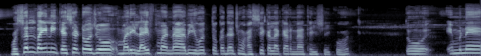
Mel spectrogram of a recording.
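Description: Raised and projected, this man's high voice has a bright, sharp tone and lively intonation. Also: big swings in loudness, dry sound with no echo. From Gujarat, India. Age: young. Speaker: comedian. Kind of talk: interview storytelling. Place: garden. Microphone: studio mic.

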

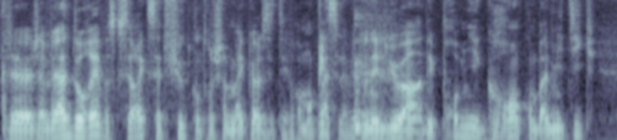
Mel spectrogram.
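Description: Animated and very fast with hardly any pauses, a man talks at a medium pitch with ordinary pitch variation. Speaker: wrestling podcast host. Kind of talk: casual chat. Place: home room. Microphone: studio mic.

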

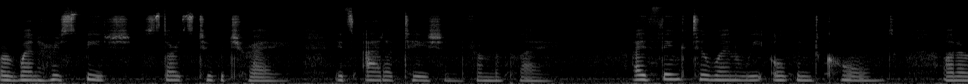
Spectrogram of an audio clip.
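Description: Very slow and somewhat breathy, a woman speaks in a soothing tone with fairly even intonation. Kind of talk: poetry reading. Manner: soothing, relaxing.

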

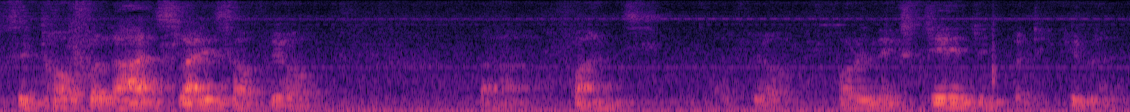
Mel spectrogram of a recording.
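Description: Noticeable background noise fills the recording. Over it, a man talks fairly quickly. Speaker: keynote speaker, former finance minister. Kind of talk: conference speech. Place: hall.

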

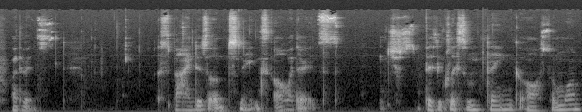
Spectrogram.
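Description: A soft-spoken woman with a gentle tone at a fairly slow pace. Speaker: vlogger asking questions. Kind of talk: casual vlog chat. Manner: soft-spoken, gentle ASMR voice. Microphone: phone near.

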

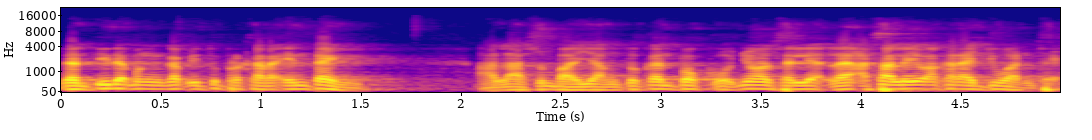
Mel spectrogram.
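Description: Very fast speech over a quiet background. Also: man. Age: 40s. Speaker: Islamic preacher. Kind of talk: sermon. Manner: animated. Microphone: handheld.

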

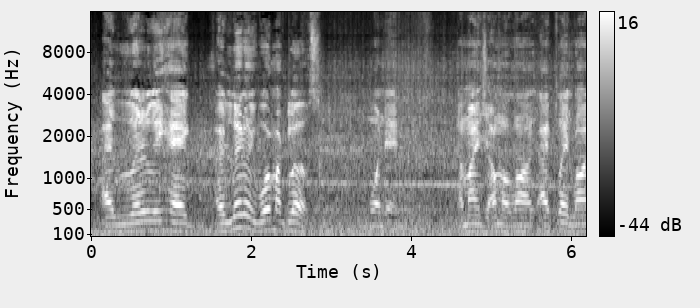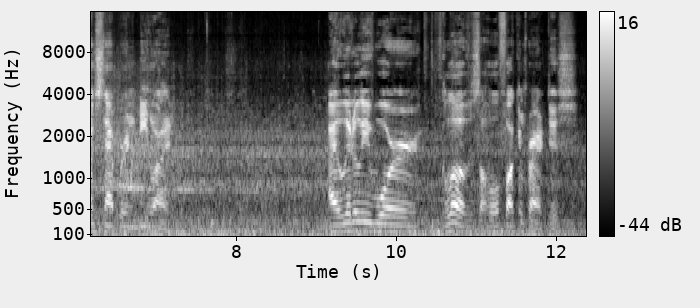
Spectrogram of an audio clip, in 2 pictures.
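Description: A man's drawling voice at a moderate pace, with long, frequent pauses, dry sound with no echo, and loud background noise. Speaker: vlogger. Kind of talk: casual vlog chat. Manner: drowsy, slack, low-energy drawl. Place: car. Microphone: phone near.

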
